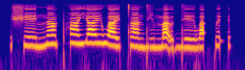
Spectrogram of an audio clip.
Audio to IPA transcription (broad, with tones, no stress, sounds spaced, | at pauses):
ʃ e˨ ɪ̯ n ã˦ pʰ ã˦ j a˦ ɪ̯ w a˨ ɪ̯ t ã˨ d i˨ m a̰˦˨ ʊ̯ d e˨ ɪ̯ w ä˦ ʔ p ɪ˦ ʔ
